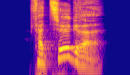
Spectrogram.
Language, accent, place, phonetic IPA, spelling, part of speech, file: German, Germany, Berlin, [fɛɐ̯ˈt͡søːɡʁə], verzögre, verb, De-verzögre.ogg
- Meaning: inflection of verzögern: 1. first-person singular present 2. first/third-person singular subjunctive I 3. singular imperative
